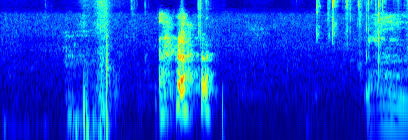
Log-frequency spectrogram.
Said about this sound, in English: I have a couple high chews left that I can eat.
